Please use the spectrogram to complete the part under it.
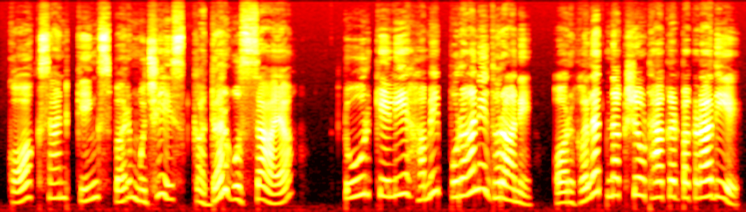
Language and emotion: Hindi, angry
